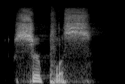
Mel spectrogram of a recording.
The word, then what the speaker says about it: surplice: How do you pronounce it? Surplus. Surplus. So like the other word, surplus.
